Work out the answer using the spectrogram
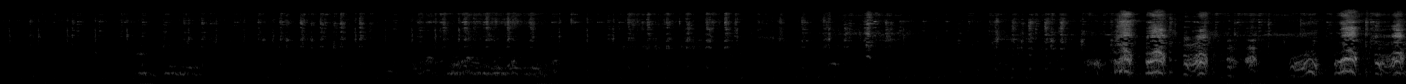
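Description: Birds giving short, harsh calls in two quick runs in the second half, the loudest sounds here, over a steady high chirring.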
